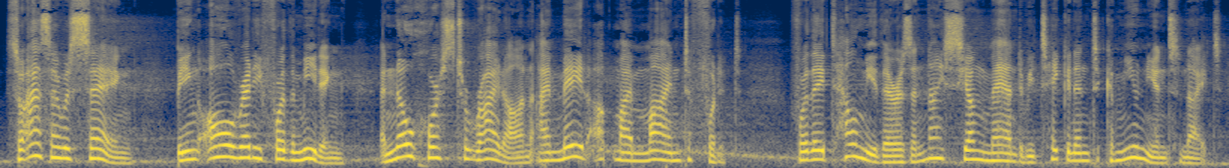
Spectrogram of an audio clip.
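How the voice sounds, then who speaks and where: A woman's voice: low voice, sing-song, normal speed, slight background noise, pitched above the performer's own voice. A man voicing a pious old woman who is secretly a witch, chattering in quaint old-fashioned speech. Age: older. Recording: long reverb.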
